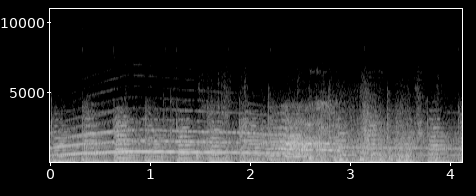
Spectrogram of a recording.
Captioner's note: police siren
